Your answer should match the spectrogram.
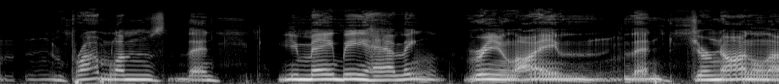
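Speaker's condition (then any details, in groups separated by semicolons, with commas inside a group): Cerebral palsy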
